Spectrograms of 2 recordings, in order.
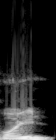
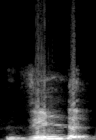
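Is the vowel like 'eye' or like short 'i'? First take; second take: eye; short i. First: The vowel is an 'eye' sound. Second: The vowel is a short 'i' sound. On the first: It is the verb meaning to wrap. "जब मैं वाइंड बोलूंगा जिसका past tense होता है wound" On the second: It is the noun meaning air. "Actually noun विंड noun है"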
